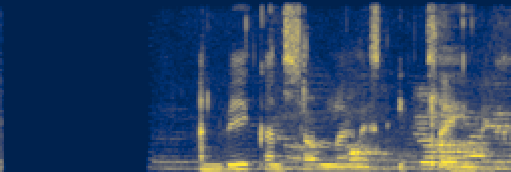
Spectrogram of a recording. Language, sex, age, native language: Icelandic, female, 12, Icelandic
